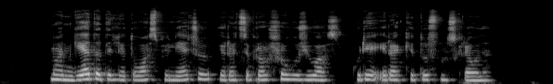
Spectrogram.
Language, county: Lithuanian, Vilnius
